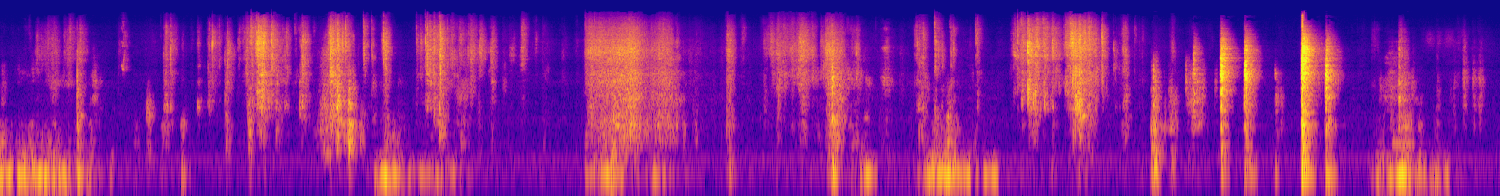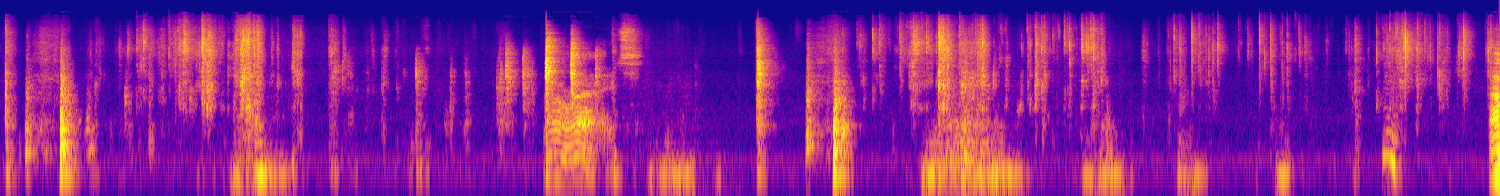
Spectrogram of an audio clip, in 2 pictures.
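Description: Hockey card packs being torn open and stacks of cards handled and flicked through: an irregular run of short papery rustles and crinkles, with a few sharp snaps.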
